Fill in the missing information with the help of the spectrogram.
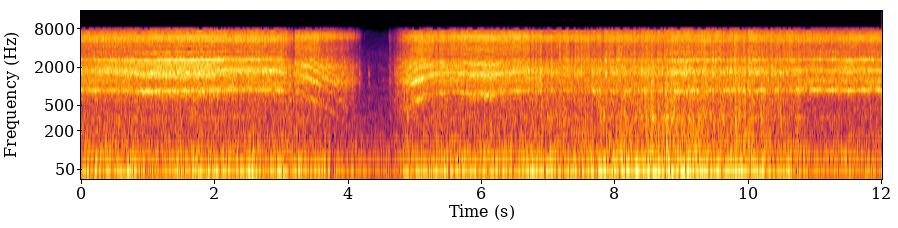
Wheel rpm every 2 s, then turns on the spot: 220, 160, 100, 230, 230, 230.
none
